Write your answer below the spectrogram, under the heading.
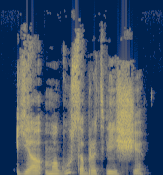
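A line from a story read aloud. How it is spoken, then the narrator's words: Dejected question. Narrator (Russian): уныло спросила я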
